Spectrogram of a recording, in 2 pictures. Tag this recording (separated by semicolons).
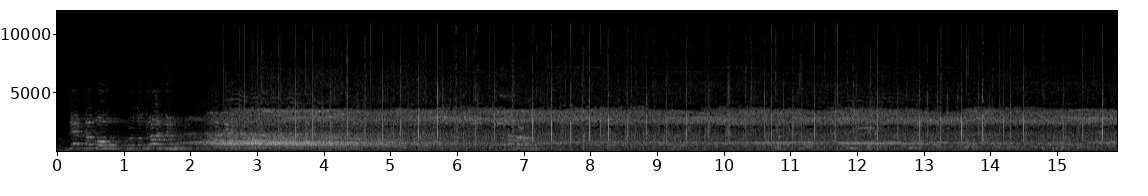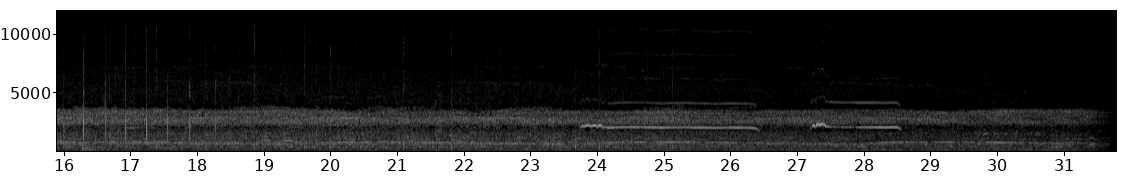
demonstration; documentary; labour; whistle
